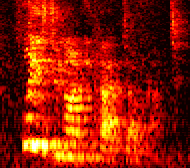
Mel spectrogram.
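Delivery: softened polite tone. Repeating the warning about the donut after being called aggressive: less assertive. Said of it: "I'll be less assertive".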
